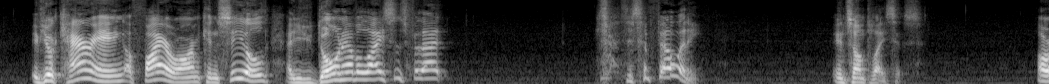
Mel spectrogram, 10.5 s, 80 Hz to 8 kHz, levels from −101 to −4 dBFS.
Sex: male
